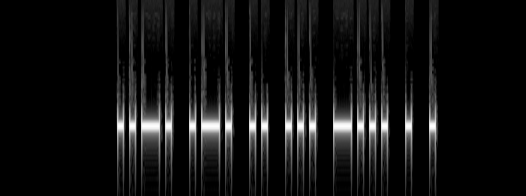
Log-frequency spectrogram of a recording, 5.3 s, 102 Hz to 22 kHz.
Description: Morse code, heard as a keyed tone, about 21 wpm, 700 Hz. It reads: FRISBEE
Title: Difficult Words with Hints - 20wpm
